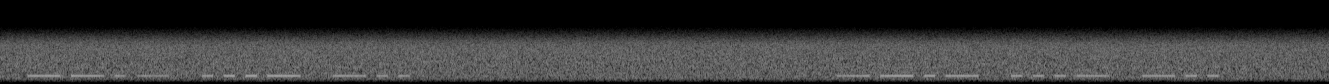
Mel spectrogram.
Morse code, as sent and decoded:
--.- ...- -.. / --.- ...- -..
QVD QVD

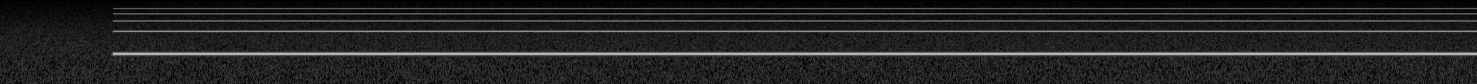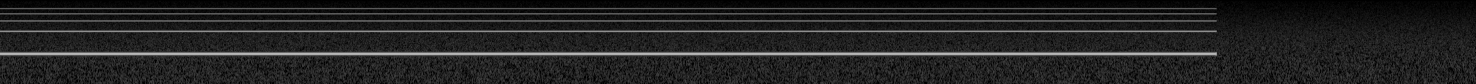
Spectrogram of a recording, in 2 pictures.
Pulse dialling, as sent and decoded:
none

